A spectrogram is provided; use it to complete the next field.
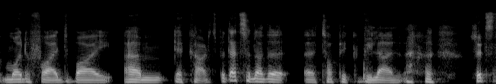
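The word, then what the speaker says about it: Descartes: Deart. The S is silent.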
